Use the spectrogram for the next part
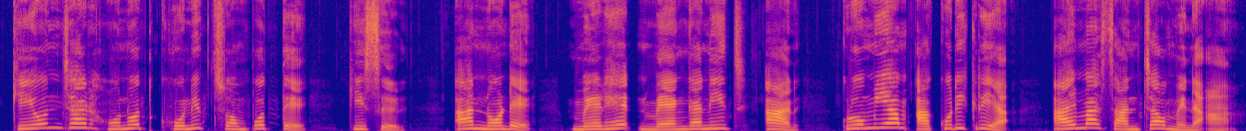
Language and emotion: Santali, neutral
